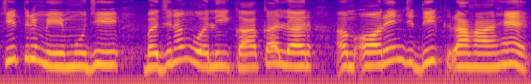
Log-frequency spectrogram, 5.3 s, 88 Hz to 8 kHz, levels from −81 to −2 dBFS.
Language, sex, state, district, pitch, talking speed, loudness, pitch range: Hindi, female, Madhya Pradesh, Katni, 240 Hz, 115 wpm, -16 LUFS, 230-265 Hz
